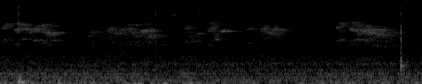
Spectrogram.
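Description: Faint, irregular bird chirping in the background, over a low steady hum, with a light click about four seconds in.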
